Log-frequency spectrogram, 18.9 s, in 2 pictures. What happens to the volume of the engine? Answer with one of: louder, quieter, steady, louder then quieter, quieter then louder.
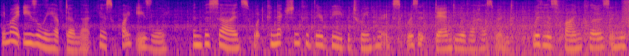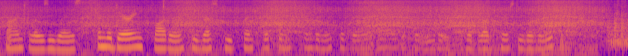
louder.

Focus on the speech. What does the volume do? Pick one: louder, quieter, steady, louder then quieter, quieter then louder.
quieter.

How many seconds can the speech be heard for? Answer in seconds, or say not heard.
18 s.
